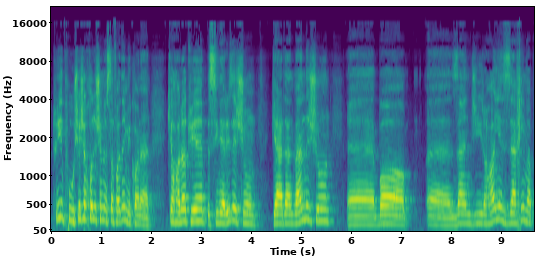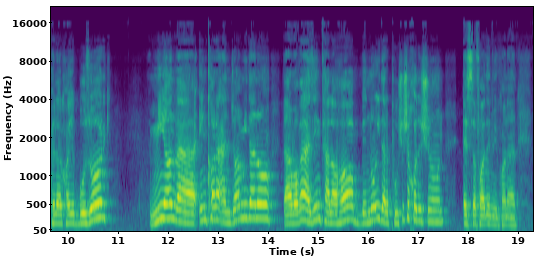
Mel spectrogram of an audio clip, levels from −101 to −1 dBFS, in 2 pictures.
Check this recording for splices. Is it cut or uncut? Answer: uncut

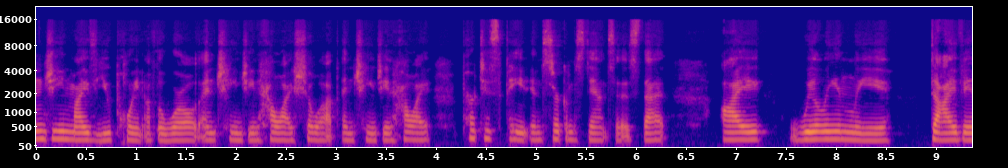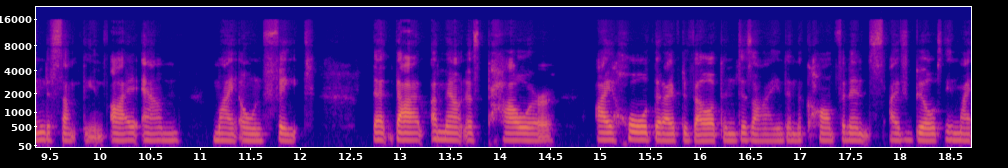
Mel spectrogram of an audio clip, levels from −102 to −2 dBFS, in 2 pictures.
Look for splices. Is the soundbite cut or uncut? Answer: cut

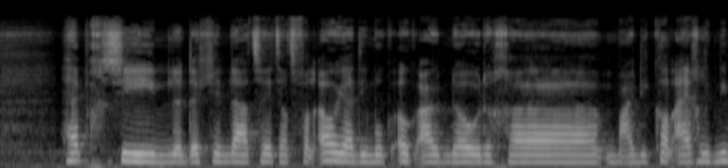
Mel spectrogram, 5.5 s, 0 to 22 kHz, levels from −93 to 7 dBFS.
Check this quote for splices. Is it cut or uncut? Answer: uncut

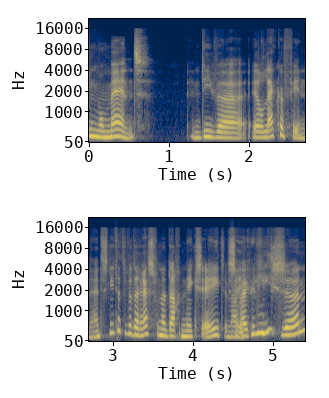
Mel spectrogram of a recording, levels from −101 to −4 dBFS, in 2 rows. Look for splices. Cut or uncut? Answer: uncut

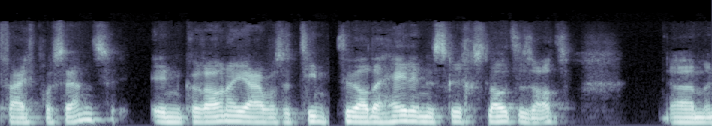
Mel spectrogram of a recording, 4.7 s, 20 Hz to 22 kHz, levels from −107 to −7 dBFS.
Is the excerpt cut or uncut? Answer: cut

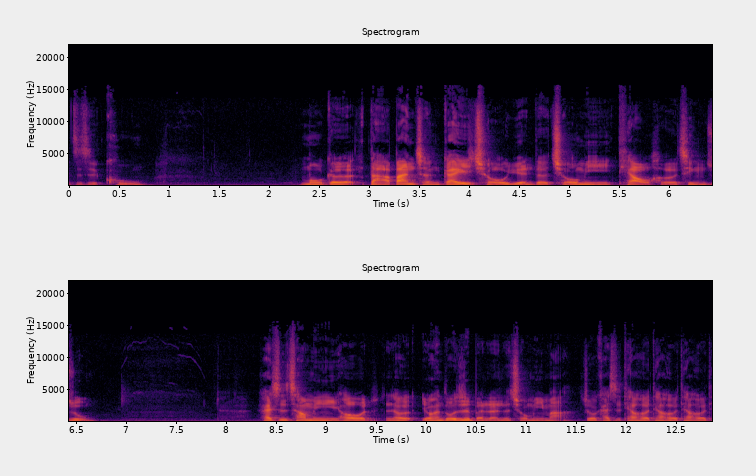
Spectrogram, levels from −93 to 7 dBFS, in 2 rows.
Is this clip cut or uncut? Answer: cut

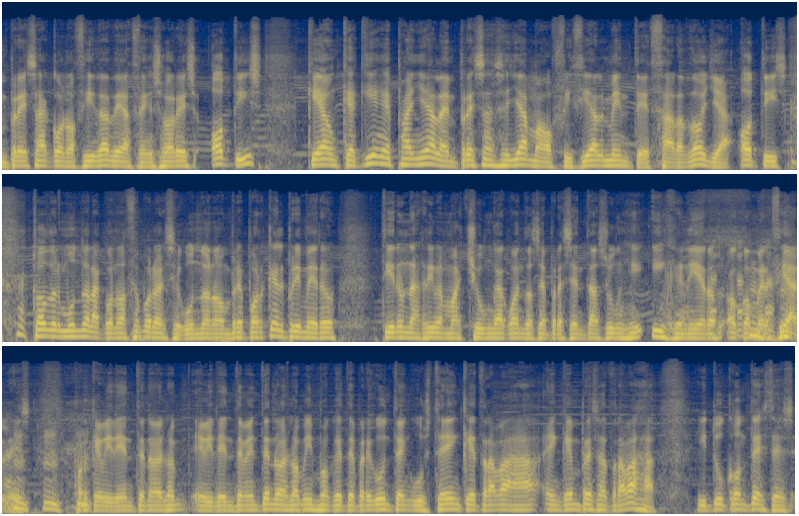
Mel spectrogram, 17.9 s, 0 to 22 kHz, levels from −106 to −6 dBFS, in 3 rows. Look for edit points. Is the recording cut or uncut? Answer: uncut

